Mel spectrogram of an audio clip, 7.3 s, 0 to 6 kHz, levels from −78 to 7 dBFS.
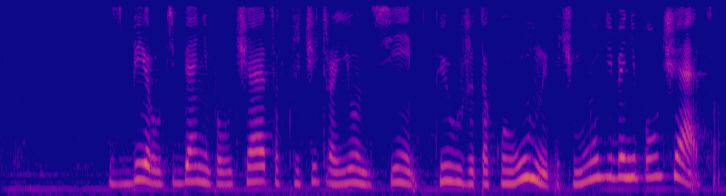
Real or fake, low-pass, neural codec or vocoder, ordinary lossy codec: real; 5.4 kHz; none; none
